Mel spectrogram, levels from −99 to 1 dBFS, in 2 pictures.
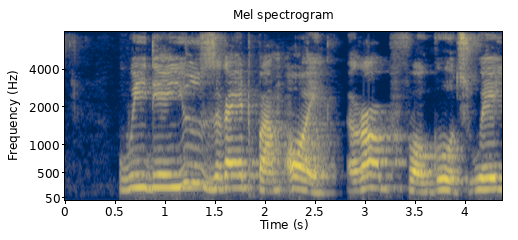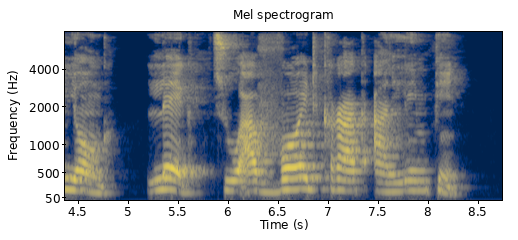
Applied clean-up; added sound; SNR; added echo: none; none; none; none.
